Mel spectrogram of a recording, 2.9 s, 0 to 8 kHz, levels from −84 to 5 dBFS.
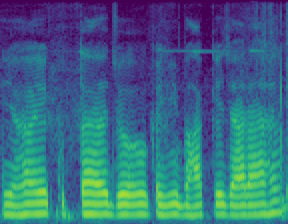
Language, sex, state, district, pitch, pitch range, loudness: Hindi, male, Chandigarh, Chandigarh, 135 Hz, 130-140 Hz, -12 LUFS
